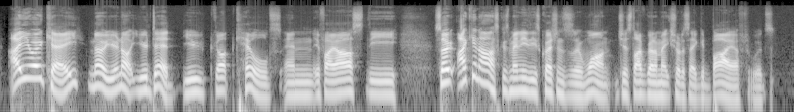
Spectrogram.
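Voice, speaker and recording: A man with an Australian accent and lively intonation, in a dry, close sound with no echo. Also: fairly high pitch for a man, moderate pace, very clean recording, silent background. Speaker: gaming streamer. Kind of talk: casual live-stream commentary. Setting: live stream.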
